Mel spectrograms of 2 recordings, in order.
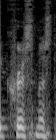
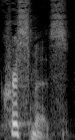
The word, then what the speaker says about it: Christmas: And if you really want to do that, do not say Christmas the way we normally do. We tend to shorten the I and drop the T and get Christmas. It's actually Christmas. Say, emphasize that. Make the I loud. Pronounce the T.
